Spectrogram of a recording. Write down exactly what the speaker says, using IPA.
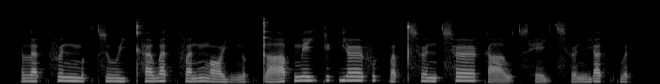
l ɐ˨˥ t̚ f ɵ˧ n m ʊ˨ k̚ t͡s uː˨ j kʰ ɐ˨˧ w ɐ˨ t̚ f ɐ˨˧ n ŋ ɔː˨˩ j n̪ ʊ˨˥ k̚ t̪ aː˨˥ p̚ m e˥ j k ɪ˥ k̚ j œː˥ f ʊ˥ k̚ p ɐ˨ p̚ t͡sʰ ɵ˧ n t͡sʰ œː˥ k aː˨˩ w t͡sʰ e˨˩ j t͡sʰ ɵ˨˧ n j ɐ˥ t̚ kʷ ɐ˧ t̚

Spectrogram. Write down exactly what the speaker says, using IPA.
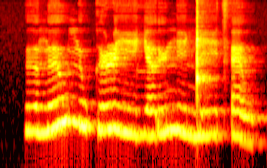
ɨ ə̯ ŋ ɘː w ŋ ɨ w k ɨ ɭ iː ʎ ɛ ə̯ ɾ y ŋ iː ŋ͡ǃ iː t͡sʼ ɛ w

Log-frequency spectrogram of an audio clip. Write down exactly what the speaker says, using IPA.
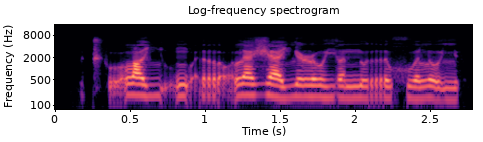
t͡ʃʼ ṵ lˠ ɜ ʎ ṵ ŋʷ æ̰ r ɔ̰ l æ ʒ æ ʎ ə ɭ ʊ j ə n u r ə xʷ ə l ʊ lʲ

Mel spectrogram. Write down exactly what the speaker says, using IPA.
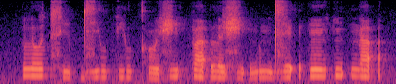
l o˦ t͡sʰ i˨ p̚ d͡z j u˧ k j u˧ kʰ ɔ̃˨˩ ɕ i˦ ʔ p a˦ ʔ l ə˧ ɕ i˨ ʔ ŋ ə˥˧ m d͡z e˦ ʔ | ẽ˦ k ĩ˦ k̚ ŋ a˦ ʔ

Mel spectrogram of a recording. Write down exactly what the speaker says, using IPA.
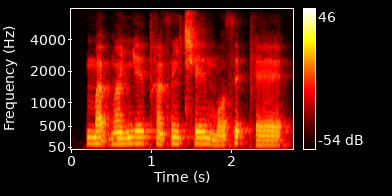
m a̰˦˨ ʊ̯ b ã˦ ɲ e˦ ɪ̯ pʰ ã˦˨ θ ĩ˦ t͡ɕʰ e˦ ɪ̯ m ɔ˨ θ ɪ˦ ʔ pʰ ɛ˦

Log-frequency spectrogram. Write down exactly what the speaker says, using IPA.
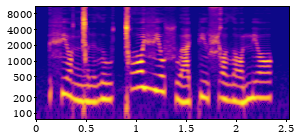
fʲ ɔ˧˩ ŋ͡ǀ ɨ˩ ð u˨˩˦ ɡ͡ǀ ɔ˥ vʲ ɔ˥ sʷ a˨˩˦ pʲ u˧˩ ɕ ɔ˧˩ ð ɔ˨˩˦ mʲ ɔ˥

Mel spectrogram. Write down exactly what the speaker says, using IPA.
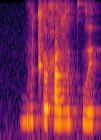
b u t͡ʃʼ u ħ ʌ o̯ z ɯ kʷʰ e

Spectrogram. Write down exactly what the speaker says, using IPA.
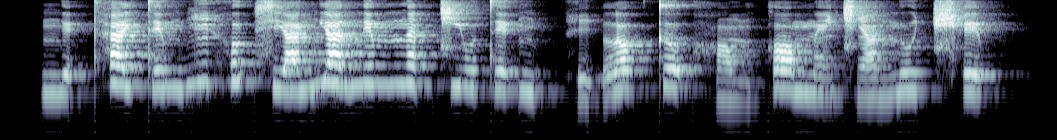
ŋ e˨ ʔ t̪ʰ a˥˧ j t̪ e˧ m ɡ ĩ˦ h o˦ ʔ s j a˧ ŋ j a˥˧ n̪ e˦ m n̪ ã˦ t̚ t͡ɕ j u˥˧ t̪ e˦ ʔ ŋ u˨ k̚ h i˨ ʔ l ɔ˦ k̚ t̪ o˦ ʔ h ɔ̃˨˩ m k ɔ˥˧ m ẽ˧ t͡ɕ ã˧ n̪ u˦ t͡ɕʰ e˦ p̚

